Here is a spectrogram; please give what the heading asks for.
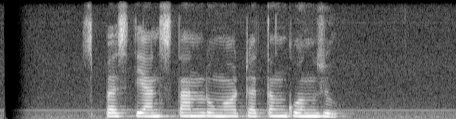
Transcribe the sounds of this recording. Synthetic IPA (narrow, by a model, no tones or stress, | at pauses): sə̥b̥a̤st̪ianst̪anluŋɔɖ̥ä̤t̪əŋɡuaŋzu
